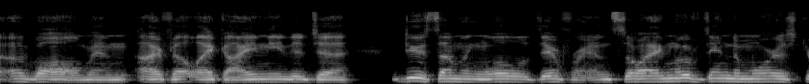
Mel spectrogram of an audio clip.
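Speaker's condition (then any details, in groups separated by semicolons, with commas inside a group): ALS; normal a year ago, no longer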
